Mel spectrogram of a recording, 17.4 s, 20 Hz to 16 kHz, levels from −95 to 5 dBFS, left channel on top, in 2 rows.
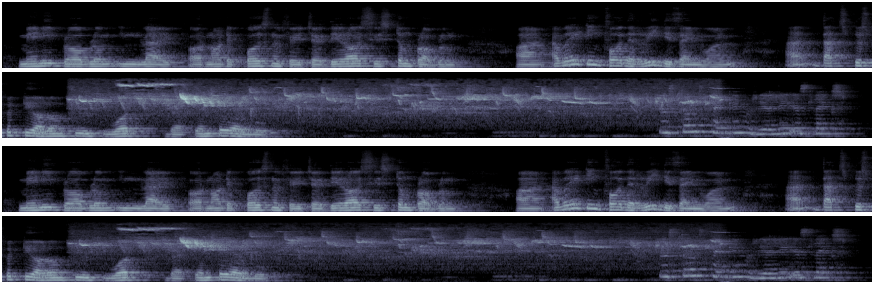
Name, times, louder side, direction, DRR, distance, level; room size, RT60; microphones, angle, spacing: voice 1, 0.2-4.5 5.1-7.4 7.8-10.0 10.3-11.4, equal, ahead, 0.4 m, -36 dB
sound 1, 9.3-15.9, left 6 dB, 50° left, 0.7 m, -33 dB
voice 2, 15.2-17.1, equal, 25° left, 1.2 m, -45 dB
9.8 x 4.8 x 2.5 m
head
